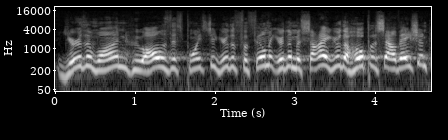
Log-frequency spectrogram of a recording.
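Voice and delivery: rising, astonished questions; acted awestruck onlooker piecing it together; amazed realization. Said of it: "But then others are like".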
